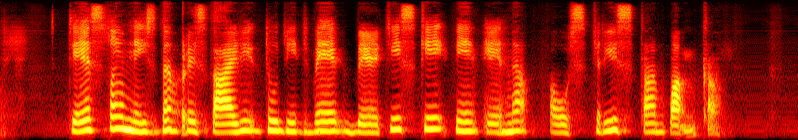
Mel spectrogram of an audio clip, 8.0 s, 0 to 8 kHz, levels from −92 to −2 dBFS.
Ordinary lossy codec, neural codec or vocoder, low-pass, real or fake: none; codec, 16 kHz, 0.5 kbps, FreqCodec, larger model; none; fake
